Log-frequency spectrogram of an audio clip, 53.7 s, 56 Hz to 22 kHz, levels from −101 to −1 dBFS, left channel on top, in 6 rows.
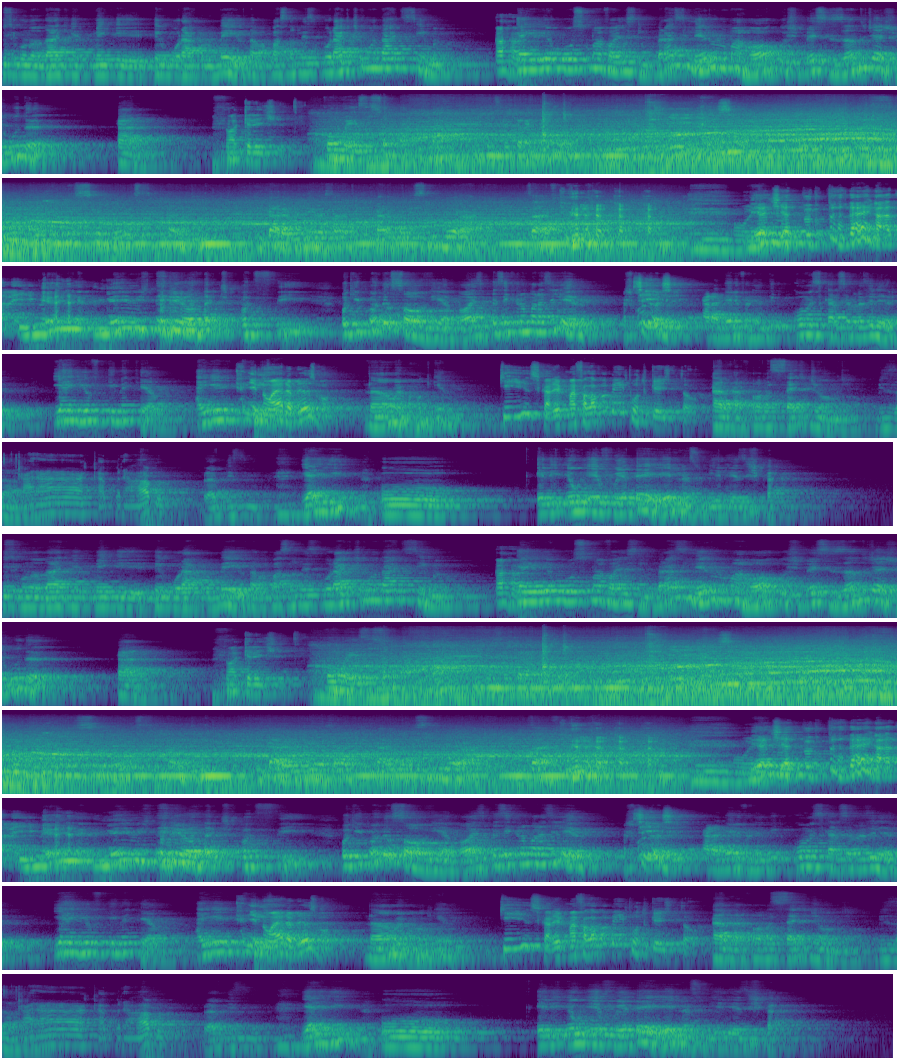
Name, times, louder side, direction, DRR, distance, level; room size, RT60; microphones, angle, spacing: voice 1, 0.0-4.4 5.1-9.4 10.1-10.4 11.0-11.3 12.2-13.4 13.7-14.6 15.9-16.4 16.9-20.0 20.4-22.7 23.2-23.8 24.8-25.8 27.0-29.9 30.2-32.7 33.1-33.5 33.8-34.5 34.8-35.8 36.3-37.4 37.7-38.4 39.4-40.3 42.9-44.2 44.5-45.0 46.1-46.2 46.8-48.2 48.5-49.2 50.1-52.4, left 1 dB, 65° left, 3 dB, 3.3 m, -36 dB
voice 2, 11.1-11.7 15.5-16.2 23.5-24.4 24.7-25.0 25.2-27.4 33.2-33.7 38.1-39.1 40.8-42.7 44.9-46.4, left 2 dB, 25° left, 7 dB, 1.0 m, -35 dB
sound 1, 12.0-24.8, equal, ahead, 1.7 m, -32 dB
11.0 x 9.8 x 9.9 m, 1.5 s
head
